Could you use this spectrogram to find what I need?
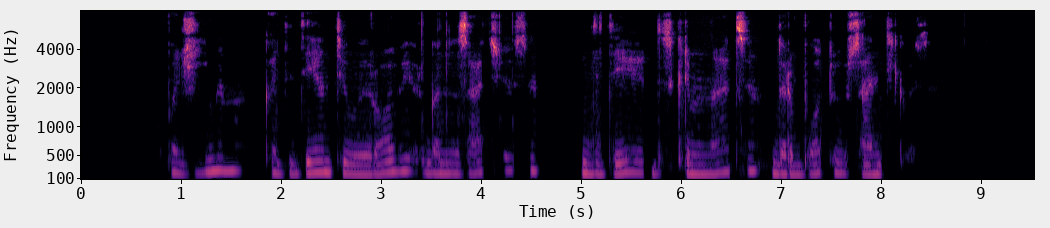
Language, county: Lithuanian, Kaunas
